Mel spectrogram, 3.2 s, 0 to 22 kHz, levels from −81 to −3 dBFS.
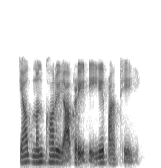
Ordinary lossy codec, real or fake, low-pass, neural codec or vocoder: Opus, 64 kbps; fake; 5.4 kHz; autoencoder, 22.05 kHz, a latent of 192 numbers a frame, VITS, trained on one speaker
